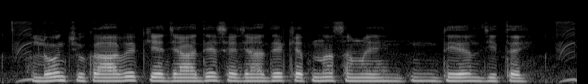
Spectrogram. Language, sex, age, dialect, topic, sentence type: Magahi, male, 25-30, Southern, banking, question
